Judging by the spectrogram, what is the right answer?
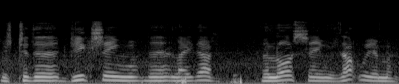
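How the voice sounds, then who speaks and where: A man's high-pitched voice with fairly even intonation and a fairly slow pace, over noticeable background noise. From County Durham. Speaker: retired coal miner. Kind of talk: interview answer, reminiscing. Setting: outdoors. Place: open country. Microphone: phone near.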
